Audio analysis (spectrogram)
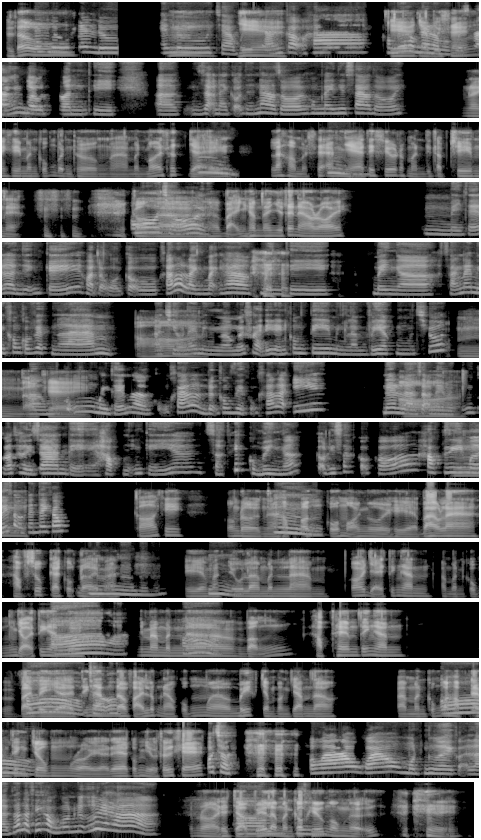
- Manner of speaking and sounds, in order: tapping; other background noise; laugh; laugh; laugh; chuckle
- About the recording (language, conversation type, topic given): Vietnamese, unstructured, Bạn cảm thấy thế nào khi vừa hoàn thành một khóa học mới?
